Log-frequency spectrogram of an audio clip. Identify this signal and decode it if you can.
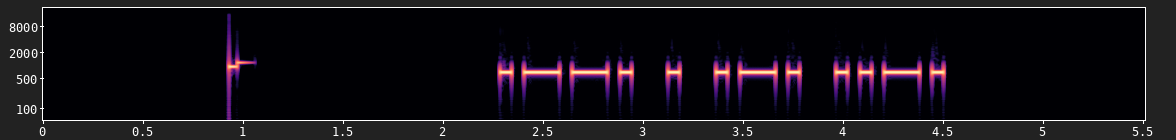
Morse code, heard as a keyed tone, about 20 wpm, 700 Hz. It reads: PERF
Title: Build A Word - 4 Letters At A Time - 11-Letter Words - 20wpm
